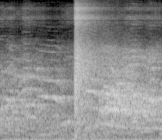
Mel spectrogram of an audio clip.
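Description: A body slams onto a wrestling ring mat with a loud thud.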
